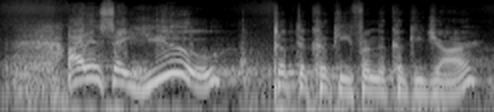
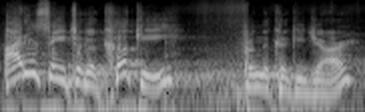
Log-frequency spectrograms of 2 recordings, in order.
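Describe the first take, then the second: First: The stress falls on the word you. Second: The stress falls on the word cookie. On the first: Someone else may have taken it. "I'm saying maybe somebody else took it" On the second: Something other than a cookie was taken. "Accusing you of taking candy or something else"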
